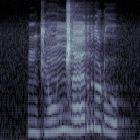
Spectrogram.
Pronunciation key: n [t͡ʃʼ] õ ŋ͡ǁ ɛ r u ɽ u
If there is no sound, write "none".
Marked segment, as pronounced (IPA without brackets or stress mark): d͡ʒ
